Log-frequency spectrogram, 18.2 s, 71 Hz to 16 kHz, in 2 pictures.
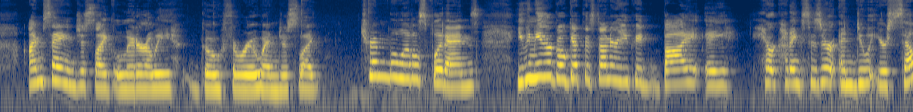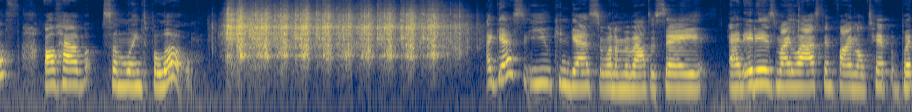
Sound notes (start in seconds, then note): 11.2 vitamins rattling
